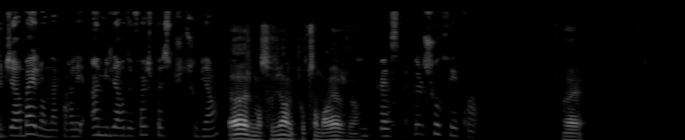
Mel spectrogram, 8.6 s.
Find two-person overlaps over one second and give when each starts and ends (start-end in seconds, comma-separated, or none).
none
